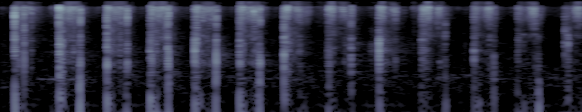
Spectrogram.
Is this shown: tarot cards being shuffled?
yes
